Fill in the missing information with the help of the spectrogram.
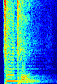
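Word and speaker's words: touton (τοῦτον): This in Greek is known as touton. Touton. T-O-U-T-O-N, but it's pronounced touton.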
